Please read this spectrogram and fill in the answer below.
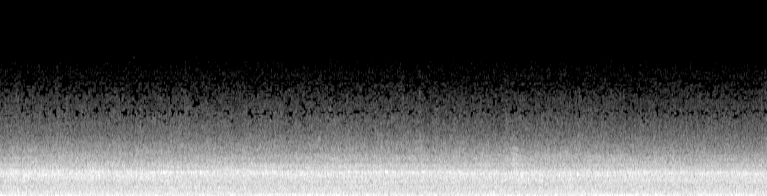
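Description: Model freight train rolling past on a layout's track: a steady rolling noise of many small wheels on rail.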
